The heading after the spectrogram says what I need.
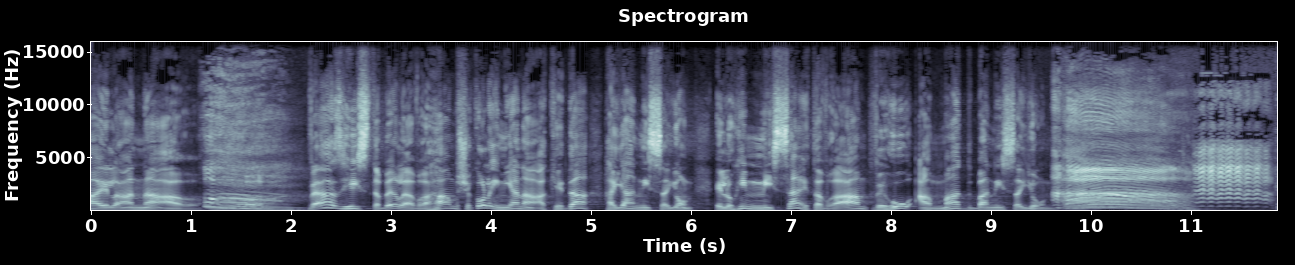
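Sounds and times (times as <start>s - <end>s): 
speech: 0.0s - 10.1s
ram bleating: 11.0s - 11.8s.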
